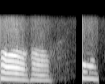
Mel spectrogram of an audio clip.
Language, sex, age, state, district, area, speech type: Marathi, female, 30-45, Maharashtra, Nagpur, urban, conversation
